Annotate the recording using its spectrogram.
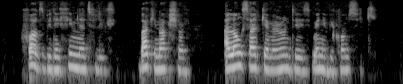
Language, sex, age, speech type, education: Nigerian Pidgin, female, 15-29, spontaneous, tertiary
